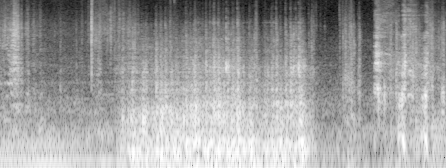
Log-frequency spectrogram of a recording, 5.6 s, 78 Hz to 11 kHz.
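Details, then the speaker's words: Mid-travel Tacoma with 35-inch mud-terrain tires, reversing into a driveway: low scraping rumble for a couple of seconds as the tire rubs the fender liner, cracking its mount. Tires clear fine going forward. "If I go that way, it's rubbing. Ooh, if I go that way, ooh, definitely rubbing. Yeah, the mud terrain pattern's getting a little aggressive with the fenders here."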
